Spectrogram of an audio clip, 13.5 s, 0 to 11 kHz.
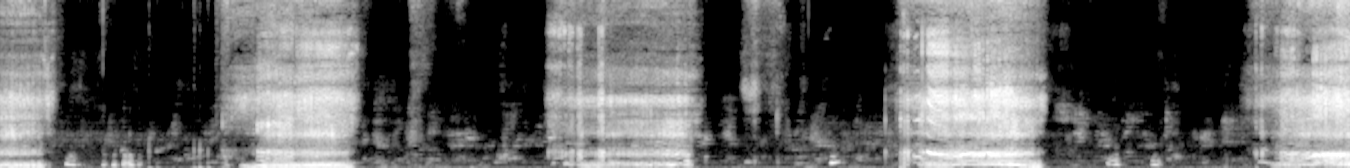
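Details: Adult man (husband), very loud habitual snorer: loud, rough snores on each in-breath, about 18 a minute, with quiet pauses between; heavy habitual snoring.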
